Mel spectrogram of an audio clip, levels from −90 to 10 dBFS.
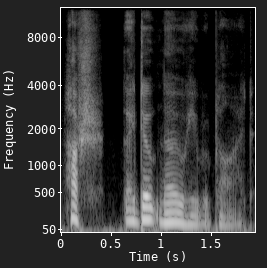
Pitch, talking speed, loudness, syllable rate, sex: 110 Hz, 185 wpm, -19 LUFS, 4.1 syllables/s, male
